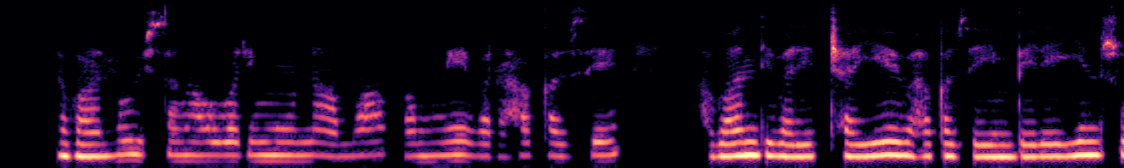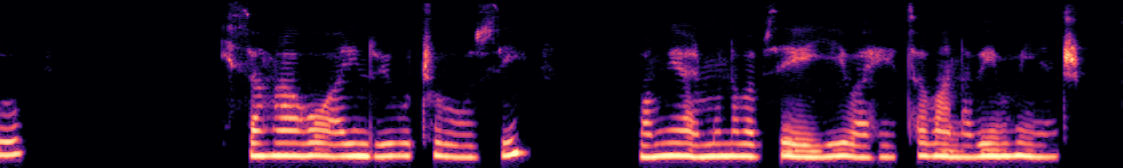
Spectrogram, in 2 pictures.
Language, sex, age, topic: Kinyarwanda, female, 18-24, government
